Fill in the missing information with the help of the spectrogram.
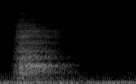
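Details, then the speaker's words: Single deep, airy breath in and out through the mouth, demonstrated on a normal adult man during respiratory examination as the breath wanted for chest auscultation. "when you're osculating it's very important to get the patient to take the sort of breath uh that you want so demonstrate first big breath in and out through your mouth like"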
